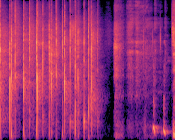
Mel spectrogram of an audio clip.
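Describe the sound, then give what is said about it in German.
A short burst of hand clapping, quick and slightly irregular, as if from only a few people, lasting about two seconds before stopping, then softer rustling and murmur. “Gibt's Applaus jetzt?”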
